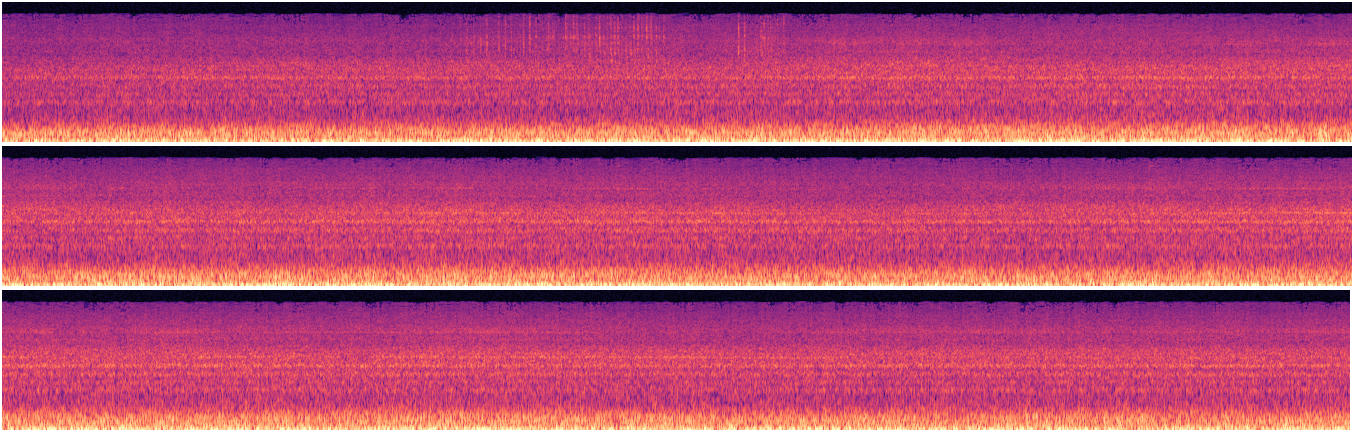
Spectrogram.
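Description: Strong wind roars and buffets against a microphone throughout.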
